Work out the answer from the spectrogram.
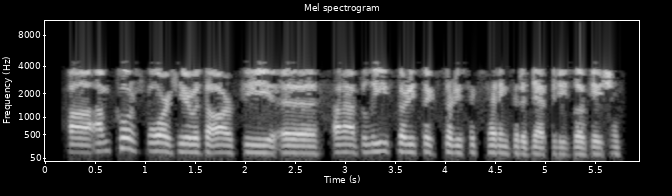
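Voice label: Police Dispatch, scanner audio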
